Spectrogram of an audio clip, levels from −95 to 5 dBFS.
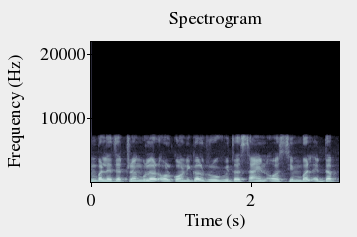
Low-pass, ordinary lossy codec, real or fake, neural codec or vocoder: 7.2 kHz; none; real; none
